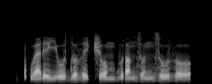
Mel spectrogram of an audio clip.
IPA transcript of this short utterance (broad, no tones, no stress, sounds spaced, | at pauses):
kʷʼ æ ɾ i j u d u ð i t͡ʃ o m b u ɾ ɒ n z u n z u ð o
